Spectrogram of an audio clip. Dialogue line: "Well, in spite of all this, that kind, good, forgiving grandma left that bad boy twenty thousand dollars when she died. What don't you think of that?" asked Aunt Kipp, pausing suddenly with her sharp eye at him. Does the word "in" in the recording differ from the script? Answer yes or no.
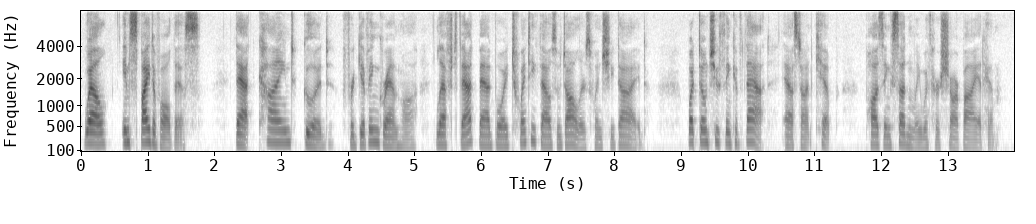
no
